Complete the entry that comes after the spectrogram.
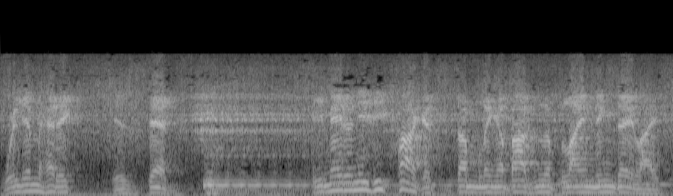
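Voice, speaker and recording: Ominous, echoing voice of Fate. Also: male voice, fairly low pitch, lively intonation, a little slow, loud music behind the voice. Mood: ominous, solemn. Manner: ominous, portentous, heavy-handed. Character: Fate personified, sinister, solemn male judge of human destinies. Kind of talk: 1940s radio narration. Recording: echoey, muffled, noisy 1940s radio recording.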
